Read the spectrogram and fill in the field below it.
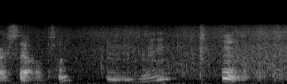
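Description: A man speaks softly in a low voice up close.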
